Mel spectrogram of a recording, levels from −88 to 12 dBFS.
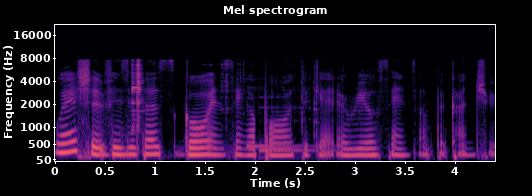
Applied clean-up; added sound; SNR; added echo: neural mask model RNNoise.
